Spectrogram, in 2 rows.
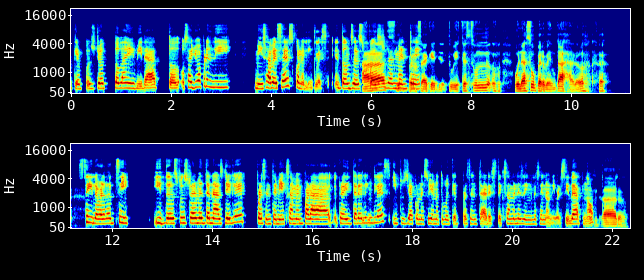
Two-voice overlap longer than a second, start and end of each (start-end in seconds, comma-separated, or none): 5.8-7.1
